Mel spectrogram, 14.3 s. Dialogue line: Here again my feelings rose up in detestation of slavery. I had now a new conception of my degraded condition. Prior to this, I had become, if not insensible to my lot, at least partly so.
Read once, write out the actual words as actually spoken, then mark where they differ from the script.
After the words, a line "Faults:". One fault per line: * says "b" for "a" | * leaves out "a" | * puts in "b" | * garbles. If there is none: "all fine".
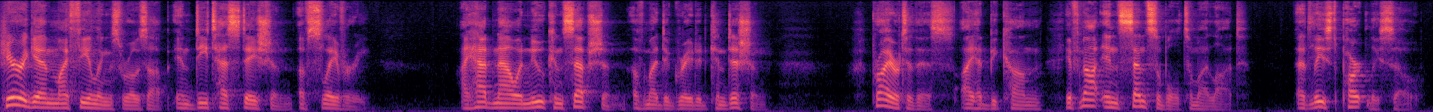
Here again my feelings rose up in detestation of slavery. I had now a new conception of my degraded condition. Prior to this, I had become, if not insensible to my lot, at least partly so.
Faults:
all fine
